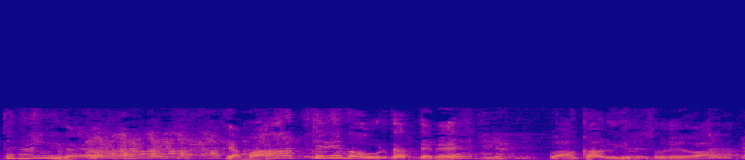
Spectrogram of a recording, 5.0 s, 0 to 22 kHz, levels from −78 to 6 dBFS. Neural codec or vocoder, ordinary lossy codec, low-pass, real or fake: vocoder, 44.1 kHz, 128 mel bands, Pupu-Vocoder; MP3, 32 kbps; 7.2 kHz; fake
